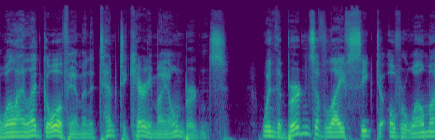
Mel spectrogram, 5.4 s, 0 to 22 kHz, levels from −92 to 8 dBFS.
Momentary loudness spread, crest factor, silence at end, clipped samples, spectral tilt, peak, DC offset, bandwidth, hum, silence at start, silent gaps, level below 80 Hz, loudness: 10 LU; 18 dB; 0 s; under 0.1%; -5.5 dB/octave; -4 dBFS; under 0.1%; 17.5 kHz; none; 0 s; none; -38 dBFS; -23 LUFS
